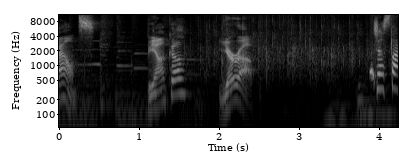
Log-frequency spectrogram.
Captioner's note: applause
